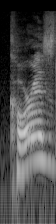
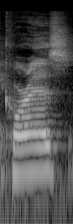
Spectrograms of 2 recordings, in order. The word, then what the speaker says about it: Coors: See, you say Coors, but I'm pretty sure that just means Coors. Yeah. As in core. Yeah. As in Marine Corps.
